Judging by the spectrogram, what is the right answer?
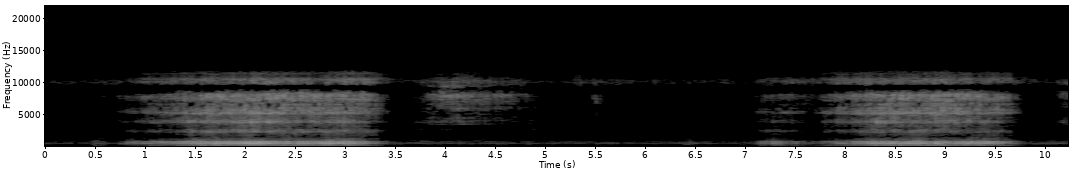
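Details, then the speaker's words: The character Mike snoring in his sleep, recorded by Square (Mister Maker character): two long, rough, rattling snores about four seconds apart, with quiet breathing between; snoring. "hm I know he's still snoring but what if I turn on his lamp"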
